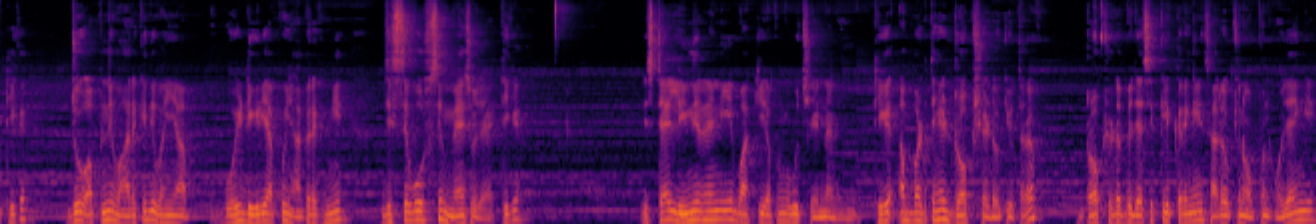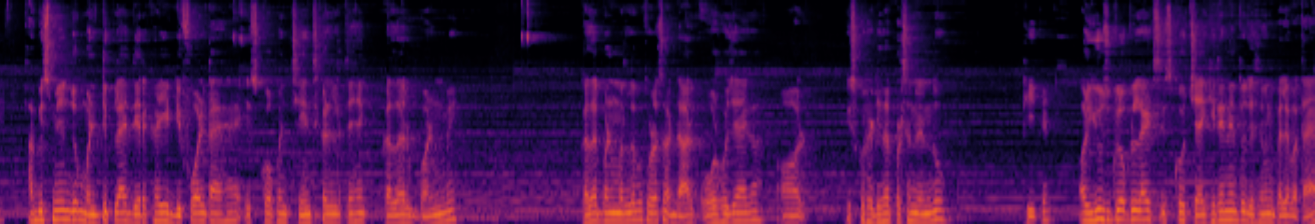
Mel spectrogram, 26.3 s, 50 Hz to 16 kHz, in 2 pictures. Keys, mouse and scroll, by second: 10.8 click, 13.1 Tab, 15.4 click, 18.3 click.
